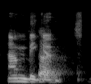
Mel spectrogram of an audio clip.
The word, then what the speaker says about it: Ambigo: I would like to know more about Imbigo. How do you say it? Imbigo? – Ambigo. Ambigo. Go, because we help ambitions go places.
